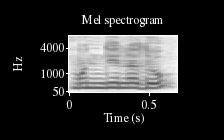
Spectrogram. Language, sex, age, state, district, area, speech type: Kannada, male, 30-45, Karnataka, Bidar, rural, read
